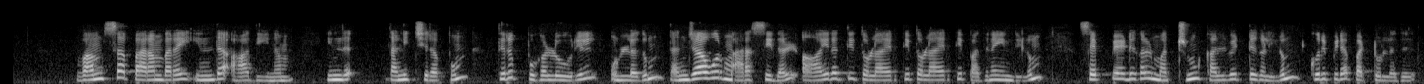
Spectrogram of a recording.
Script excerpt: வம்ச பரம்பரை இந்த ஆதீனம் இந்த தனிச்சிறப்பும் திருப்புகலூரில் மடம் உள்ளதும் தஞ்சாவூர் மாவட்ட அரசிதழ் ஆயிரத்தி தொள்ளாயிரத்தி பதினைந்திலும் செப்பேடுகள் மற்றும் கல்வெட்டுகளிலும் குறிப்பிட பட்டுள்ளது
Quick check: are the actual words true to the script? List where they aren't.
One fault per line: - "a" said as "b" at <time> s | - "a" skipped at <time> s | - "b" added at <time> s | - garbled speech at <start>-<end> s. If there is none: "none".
- "மடம்" skipped at 5.9 s
- "மாவட்ட" skipped at 7.3 s
- "தொள்ளாயிரத்தி" added at 9.1 s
